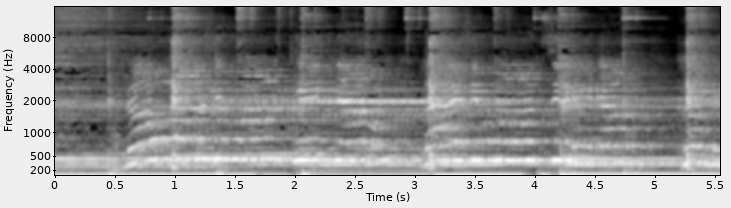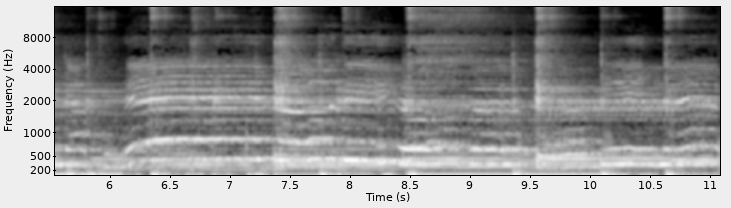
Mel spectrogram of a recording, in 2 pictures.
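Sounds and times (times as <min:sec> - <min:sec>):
live band bass and drums: 0:00.0 - 0:11.0
women singing into a microphone: 0:00.6 - 0:11.0.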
